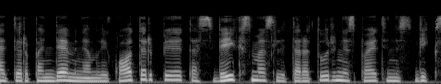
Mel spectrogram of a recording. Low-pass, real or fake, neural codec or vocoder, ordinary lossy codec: 9.9 kHz; real; none; MP3, 48 kbps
